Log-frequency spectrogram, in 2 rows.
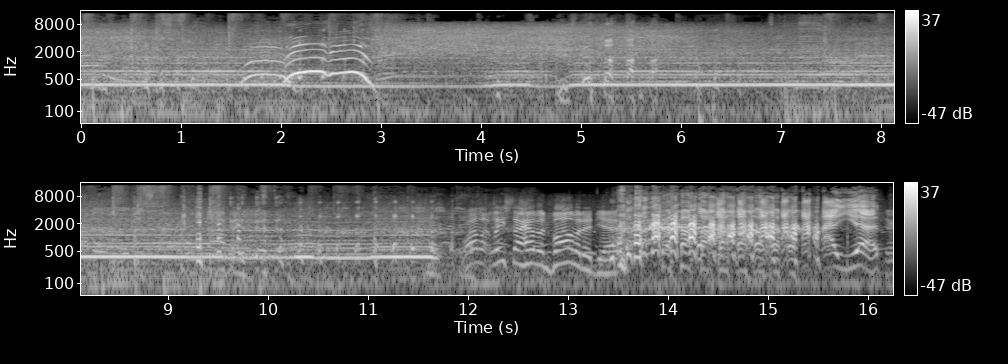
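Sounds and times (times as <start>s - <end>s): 
loud steady train whistle: 0.0s - 11.9s
hissing and rumbling rail noise: 0.0s - 16.2s
laughter: 4.8s - 6.2s, 9.1s - 12.3s, 13.4s - 16.2s
speech: 13.2s - 13.9s, 15.7s - 16.2s.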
